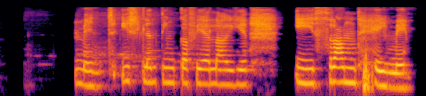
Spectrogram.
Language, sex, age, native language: Icelandic, female, 18-19, Icelandic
